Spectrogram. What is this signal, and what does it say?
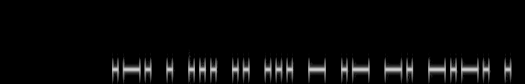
Morse code, heard as a keyed tone, about 22 wpm, 700 Hz. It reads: RESISTANCE
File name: practice / 22wpm / 10 Letter Words - First 3 Letters Given - 22wpm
